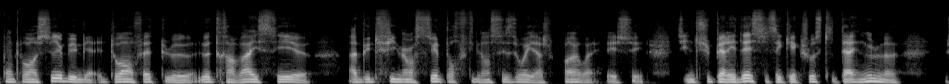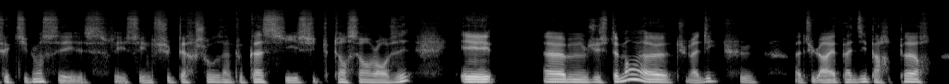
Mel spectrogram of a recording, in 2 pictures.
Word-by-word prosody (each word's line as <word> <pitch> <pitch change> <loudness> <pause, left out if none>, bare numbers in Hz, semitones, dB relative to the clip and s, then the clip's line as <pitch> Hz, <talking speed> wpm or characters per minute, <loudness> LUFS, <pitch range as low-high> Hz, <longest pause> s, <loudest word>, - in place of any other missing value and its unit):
compréhensible 120 +3 +1
et 110 - +5
bien 105 -2 -2
et 110 - -9
toi 125 +3 +2
en 120 - +3
fait 120 0 -2
le 95 -2 0
le 120 +1 +1
travail 115 +1 +1
c'est, 120 +1 +1
heu, 100 -1 -1 0.4
à 110 - +1
but 115 +1 -2
financier 115 +2 +1
pour 120 -2 -6
financer 105 -1 -5
ce 110 - -4
voyage. 95 -5 -2
Ouais, 115 +1 +1
ouais, 105 -2 -6
et 95 - -3
c'est 90 - -6 0.3
c'est - - -8
une 105 - 0
super 120 0 +3
idée 135 +6 +6
si 120 -2 -5
c'est 115 +1 0
quelque 110 -5 -1
chose 130 -5 -1
qui 95 - -10
t'anime, 115 +5 +3
heu, 95 -1 -3 0.5
effectivement, 125 +1 -3
c'est 85 -9 -5
c'est - - -10
c'est 80 - -8
une 90 - -7
super 100 +2 -5
chose. 110 -1 -4
En 100 - -4
tout - - -10
cas, 110 +4 +3
si 100 -1 -3
si 95 - -6
tu - - -17
t'en 110 -1 -1
sens 105 0 -3
l'envie 100 - 0 0.5
et 120 -1 +8 0.5
hem, 115 -3 +5
justement, 130 - +2
heu, 110 -4 +6
tu - - -13
m'as 95 0 -2
dit 135 +7 -5
que - - -46
tu, 95 -2 -9 0.4
ben, - - -3
tu - - -8
leur 100 -1 +2
avais 100 0 +3
pas 110 +1 -3
dit 125 +4 -2
par 110 -6 -5
peur, 125 -3 +1
110 Hz, 210 wpm, -23 LUFS, 100-120 Hz, 0.5 s, et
